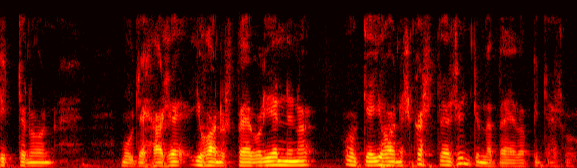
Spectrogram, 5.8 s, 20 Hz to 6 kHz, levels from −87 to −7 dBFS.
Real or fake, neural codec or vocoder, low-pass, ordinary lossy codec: real; none; 5.4 kHz; AAC, 48 kbps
